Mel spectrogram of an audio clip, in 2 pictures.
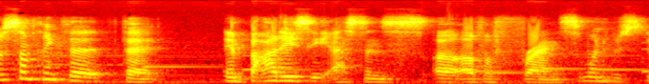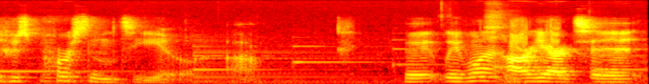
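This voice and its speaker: Man, somewhat high pitch, earnest, hesitant stumbling explanations, repeated words, faint music. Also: fairly bright tone, lo-fi sound. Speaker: game developer being interviewed. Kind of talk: explaining a game in conversation.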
